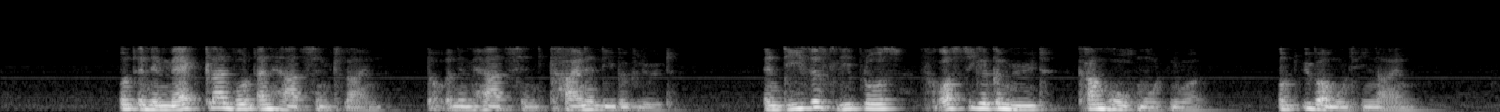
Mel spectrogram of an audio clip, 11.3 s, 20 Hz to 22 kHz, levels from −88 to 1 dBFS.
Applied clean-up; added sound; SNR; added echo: none; none; none; reverberation time 0.3 s.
